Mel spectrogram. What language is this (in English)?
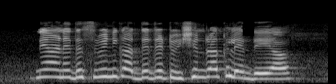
Punjabi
